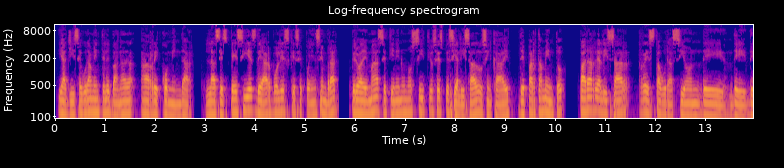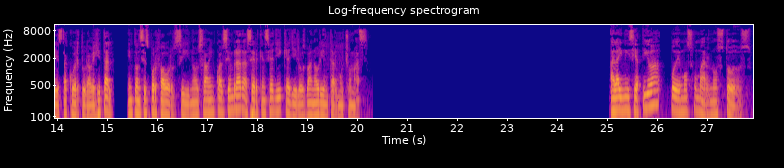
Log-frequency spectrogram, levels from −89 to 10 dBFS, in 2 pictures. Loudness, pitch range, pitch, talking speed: -19 LUFS, 105-120 Hz, 115 Hz, 125 wpm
